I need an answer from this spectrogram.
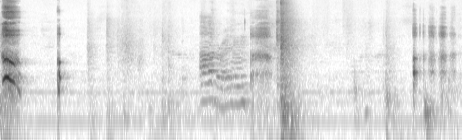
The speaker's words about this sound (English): Bro, man just slammed the door.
